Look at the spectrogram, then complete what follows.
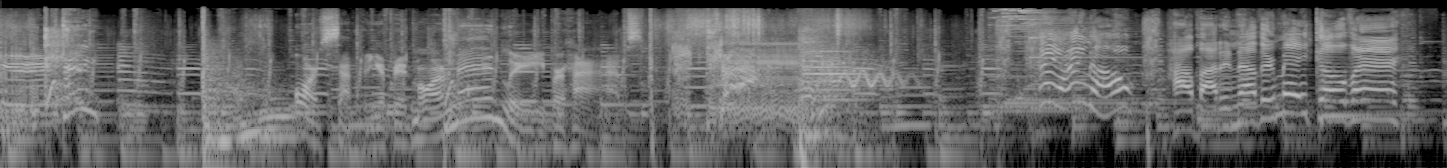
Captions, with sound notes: or something a bit more manly perhaps. [groaning] Hey, I know. How about another makeover?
